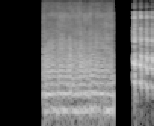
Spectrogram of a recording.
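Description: Edited-in sound effects. After a moment of dead silence comes a steady buzzing tone lasting about a second. A brief gap follows, then near the end a rapid, even stutter of short pulses starts.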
